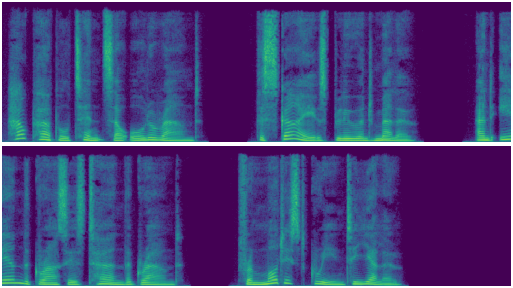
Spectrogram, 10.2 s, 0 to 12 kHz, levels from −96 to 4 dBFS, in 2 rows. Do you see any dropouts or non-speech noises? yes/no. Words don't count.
no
